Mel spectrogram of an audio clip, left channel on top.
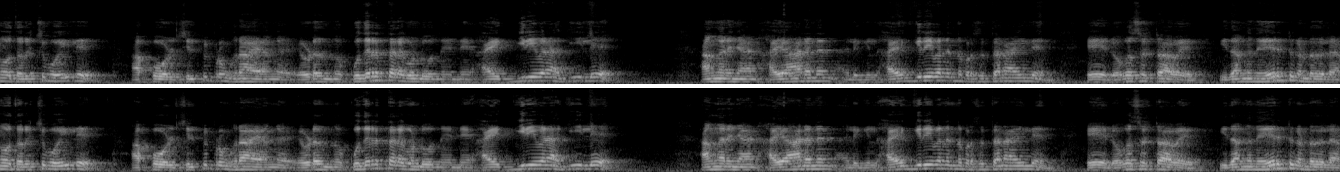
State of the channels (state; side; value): normal; both; correlation 0.58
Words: തെറിച്ചു പോയില്ലേ? അപ്പോൾ ശില്പിപ്രമുഖനായ അങ്ങ് എവിടെ നിന്ന് കുതിരത്തല കൊണ്ടുവന്ന് എന്നെ ഹയഗ്രീവനാക്കിയില്ലേ? അങ്ങനെ ഞാൻ ഹയാനനൻ അല്ലെങ്കിൽ ഹയഗ്രീവൻ എന്ന് പ്രസിദ്ധനായില്ലേ? ലോകസൃഷ്ടാവേ, ഇതങ്ങ് നേരിട്ട്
